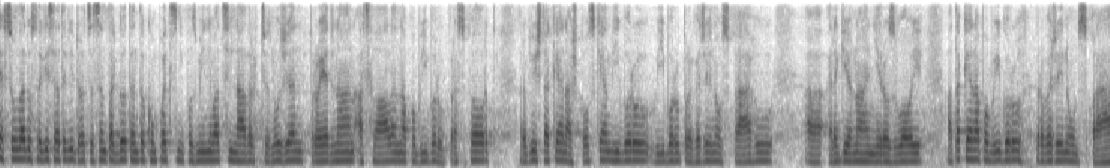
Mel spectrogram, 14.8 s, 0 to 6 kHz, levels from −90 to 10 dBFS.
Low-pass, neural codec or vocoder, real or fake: 5.4 kHz; codec, 24 kHz, 0.9 kbps, WavTokenizer, medium speech release version 1; fake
